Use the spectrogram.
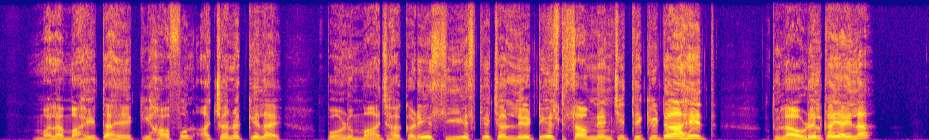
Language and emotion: Marathi, surprised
